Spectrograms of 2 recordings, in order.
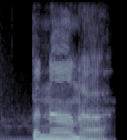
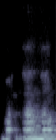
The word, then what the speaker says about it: banana: In this one, we pronounce the same, banana, banana. But the emphasis is different. In one, the emphasis is in the first letter, banana. The other is in the second, banana.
